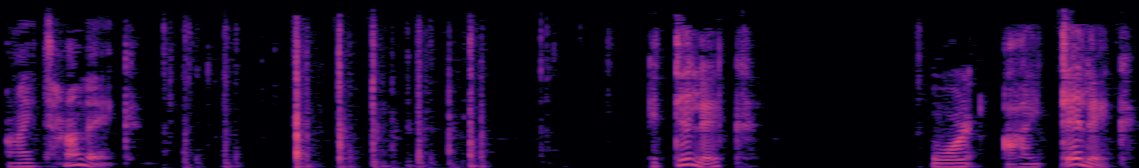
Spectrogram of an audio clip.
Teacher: there's a tendency in American English to use a diphthong in an unstressed I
